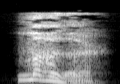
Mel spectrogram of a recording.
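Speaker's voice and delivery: high, astonished exclamation; shocked gasp. A narrator's reading. King realizing his mother's secret, gasping in shock. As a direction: cry it out in sudden shock. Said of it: "he gasped".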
